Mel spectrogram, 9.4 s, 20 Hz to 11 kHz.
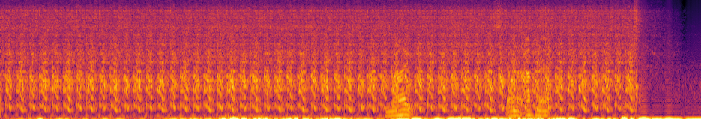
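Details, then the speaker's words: BMW N47 diesel with replaced timing chain, refitted engine, first start: starter churns in even beats for eight seconds without catching; fuel rail and pump drained dry, air in fuel system needs bleeding; extended cranking no-start. "it doesn't sound too bad on crank I'm thinking this could take a minute or so to turn over it normally would do cuz that F rail was completely dry you know we' emptied all of that out the pump was empty"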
